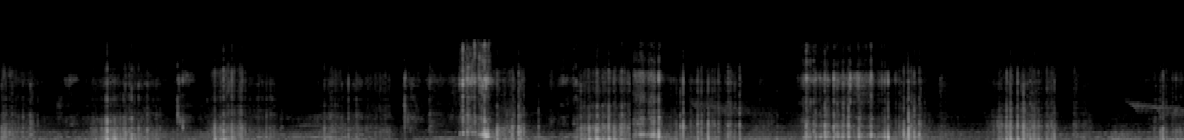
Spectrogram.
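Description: Close-up chewing of dry charcoal lumps: a series of crisp crunches, roughly one every second.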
